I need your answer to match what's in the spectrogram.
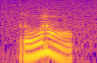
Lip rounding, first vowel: rounded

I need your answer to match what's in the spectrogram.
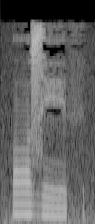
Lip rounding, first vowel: rounded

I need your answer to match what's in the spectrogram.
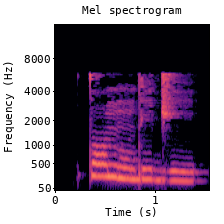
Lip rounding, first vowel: rounded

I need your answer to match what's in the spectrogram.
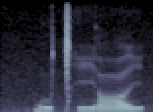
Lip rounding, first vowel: rounded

